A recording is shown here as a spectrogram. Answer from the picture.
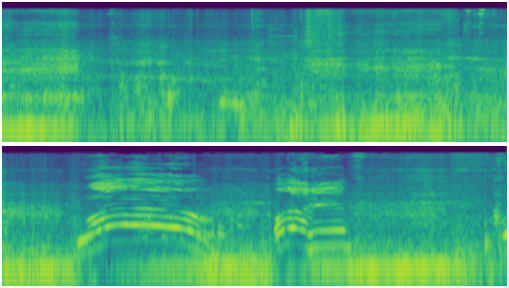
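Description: Steady low engine rumble of a vehicle driving on an icy road. About six seconds in, a long shout rises and falls in pitch, and a shorter shout comes around eight seconds, as the pickup ahead slides sideways.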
